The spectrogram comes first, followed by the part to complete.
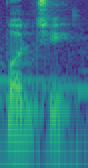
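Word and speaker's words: pudgy: है पजी ठीक है डी गायब कर दो डी साइलेंट हो ग एक तरह से तो प्रोनाउंस करने में कैसे होगा वो होगा पजी ओके तो पजी का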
